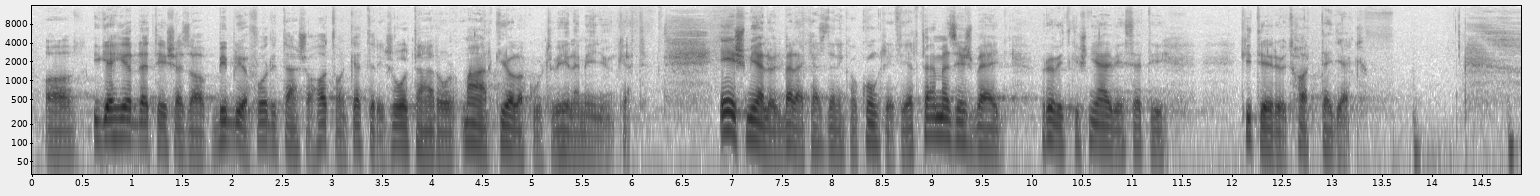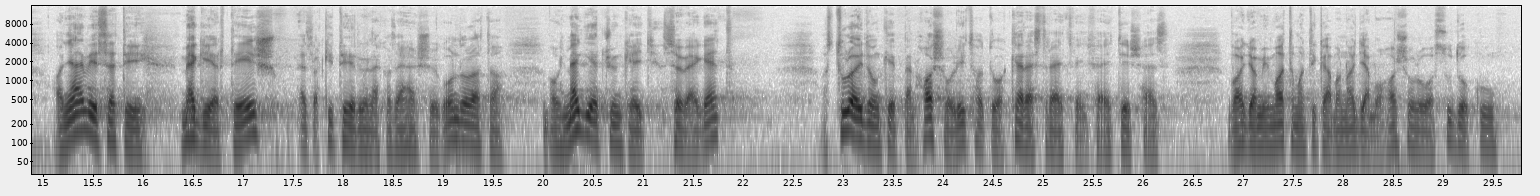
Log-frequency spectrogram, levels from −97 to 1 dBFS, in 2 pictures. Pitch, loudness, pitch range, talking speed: 95 Hz, -26 LUFS, 85-115 Hz, 105 wpm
